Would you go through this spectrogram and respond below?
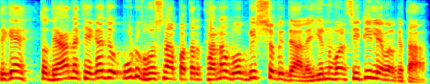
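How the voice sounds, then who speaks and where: Man, fairly high voice, coaching teacher, question-and-answer revision, instructive, repeated check phrases. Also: fast.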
